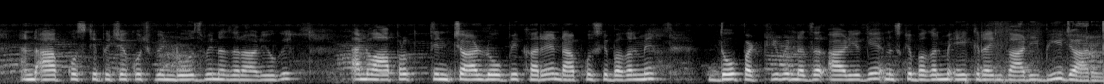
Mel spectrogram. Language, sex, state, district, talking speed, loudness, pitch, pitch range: Hindi, female, Bihar, Sitamarhi, 225 wpm, -16 LUFS, 230 Hz, 220-240 Hz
